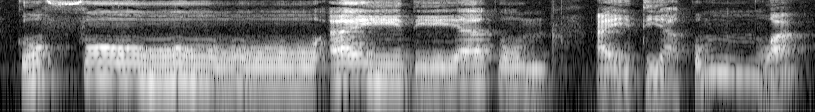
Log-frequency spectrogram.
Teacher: mim sukun bertemu dengan wau dibaca izhar syafawi sesuai dengan namanya dibaca jelas tidak boleh didengungkan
